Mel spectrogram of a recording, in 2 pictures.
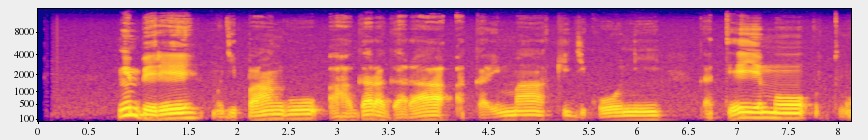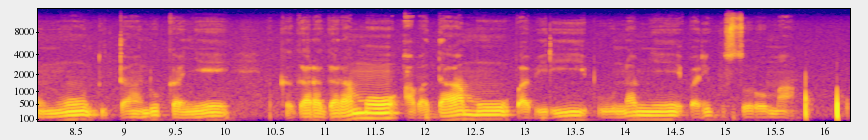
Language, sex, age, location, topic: Kinyarwanda, male, 25-35, Kigali, agriculture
